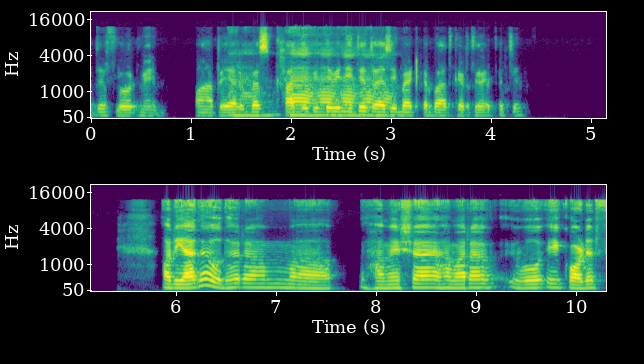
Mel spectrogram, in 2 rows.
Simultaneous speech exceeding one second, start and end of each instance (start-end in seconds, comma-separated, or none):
1.4-3.3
